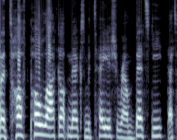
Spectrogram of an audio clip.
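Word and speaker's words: Mateusz Rębecki: We got a tough Polak up next, Mateusz Rebecki. That's how you pronounce it.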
